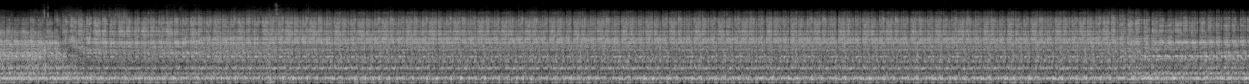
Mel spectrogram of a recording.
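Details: Columbia Graphophone AH after a motor service in which both dry springs, with powdered grease, were cleaned and re-lubricated, running unloaded with no record: steady, even high whirr of free-running gears, no knocks or speed hunting. A normal old spring motor.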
